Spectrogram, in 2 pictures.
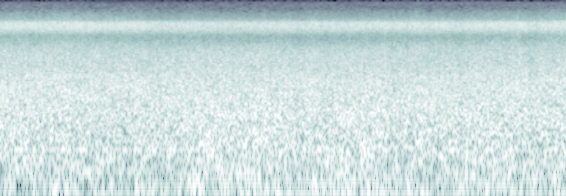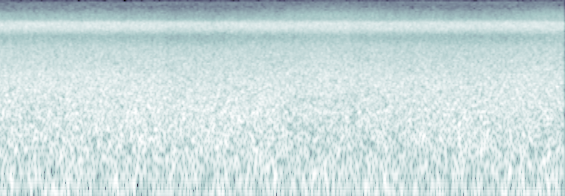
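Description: A small plane's propeller engine drones loudly and steadily.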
